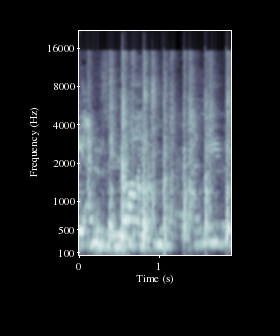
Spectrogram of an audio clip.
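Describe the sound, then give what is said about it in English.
A run of about eight sharp hand claps at a steady, moderately quick rhythm, each a crisp slap, layered over a continuous voiced tone from someone vocalizing underneath. “We gotta clap it up.”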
